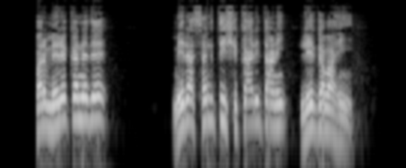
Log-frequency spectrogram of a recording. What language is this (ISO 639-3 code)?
ggg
